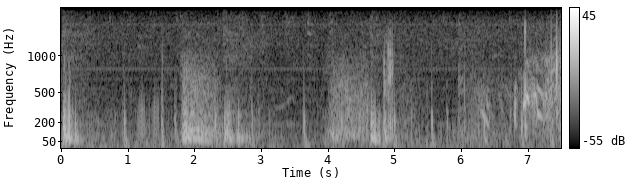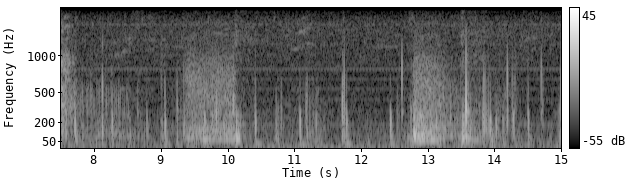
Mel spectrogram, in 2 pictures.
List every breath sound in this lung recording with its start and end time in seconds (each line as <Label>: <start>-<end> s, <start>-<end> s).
Inhalation: 1.71-2.35 s, 3.81-4.73 s, 5.89-6.83 s, 9.28-10.18 s, 12.69-13.58 s
Exhalation: 2.35-3.28 s, 4.75-5.60 s, 6.82-7.74 s, 10.15-11.05 s, 13.58-14.47 s
Wheeze: 6.14-6.52 s, 6.82-7.74 s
